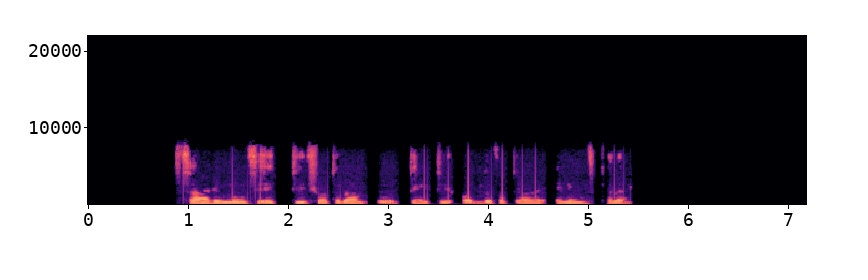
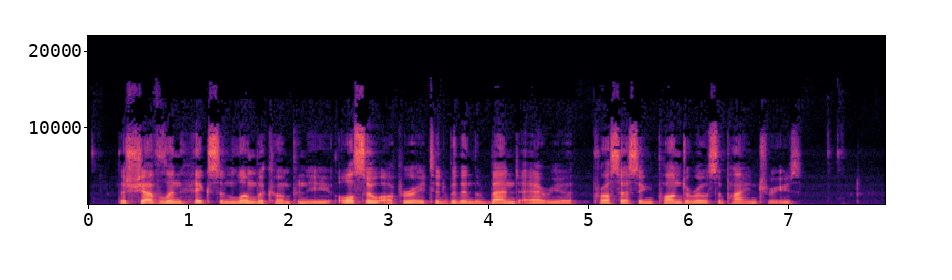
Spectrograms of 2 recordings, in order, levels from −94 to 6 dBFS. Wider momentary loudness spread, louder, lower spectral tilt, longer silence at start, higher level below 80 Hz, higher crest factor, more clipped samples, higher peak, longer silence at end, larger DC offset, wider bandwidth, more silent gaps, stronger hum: about the same, 9 LU vs 10 LU; about the same, -21 LUFS vs -20 LUFS; first, -5.5 dB/octave vs -4 dB/octave; first, 0.9 s vs 0.35 s; about the same, -54 dBFS vs -56 dBFS; about the same, 20 dB vs 18 dB; neither; about the same, -2 dBFS vs -2 dBFS; first, 1.75 s vs 0.85 s; neither; second, 8.2 kHz vs 16 kHz; first, 1.93-2.04 s, 2.82-2.89 s, 3.13-3.22 s, 5.08-5.13 s vs none; neither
